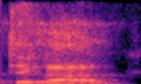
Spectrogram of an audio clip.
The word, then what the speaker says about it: telal: La palabra telal de origen turco comprende 2 sílabas y es de acentuación aguda, quiere decir sobre la última sílaba.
